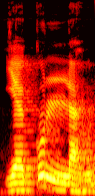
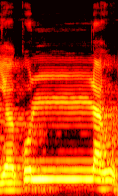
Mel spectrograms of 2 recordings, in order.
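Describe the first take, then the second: First: The merged l sound is short, not held. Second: The merged l sound is held long. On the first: The speaker calls it right. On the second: The speaker calls it wrong.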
